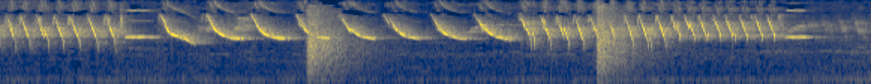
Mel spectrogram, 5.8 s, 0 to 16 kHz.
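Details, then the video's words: Training recording of canary song for tutoring other birds: a series of sweeping downslurred whistles given about three per second between fast trills, broken by two sharp clicks, ending in a softer trill. "Masteran Mp3 Burung Kenari"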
